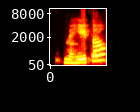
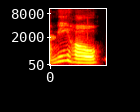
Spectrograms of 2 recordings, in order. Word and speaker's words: mijo: What's the word? Mojito? Yep. No, no, mijo.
